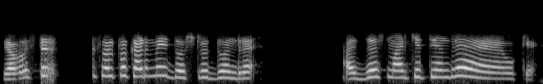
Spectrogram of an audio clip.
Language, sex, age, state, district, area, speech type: Kannada, female, 18-30, Karnataka, Uttara Kannada, rural, conversation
